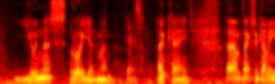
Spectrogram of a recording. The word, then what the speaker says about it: Röjerman: Jonas Röjerman. Jonas Röjerman.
